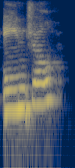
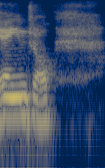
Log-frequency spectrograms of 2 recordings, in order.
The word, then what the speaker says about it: Angell: thursday puzzle but also he says the second l is silent thank you for that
